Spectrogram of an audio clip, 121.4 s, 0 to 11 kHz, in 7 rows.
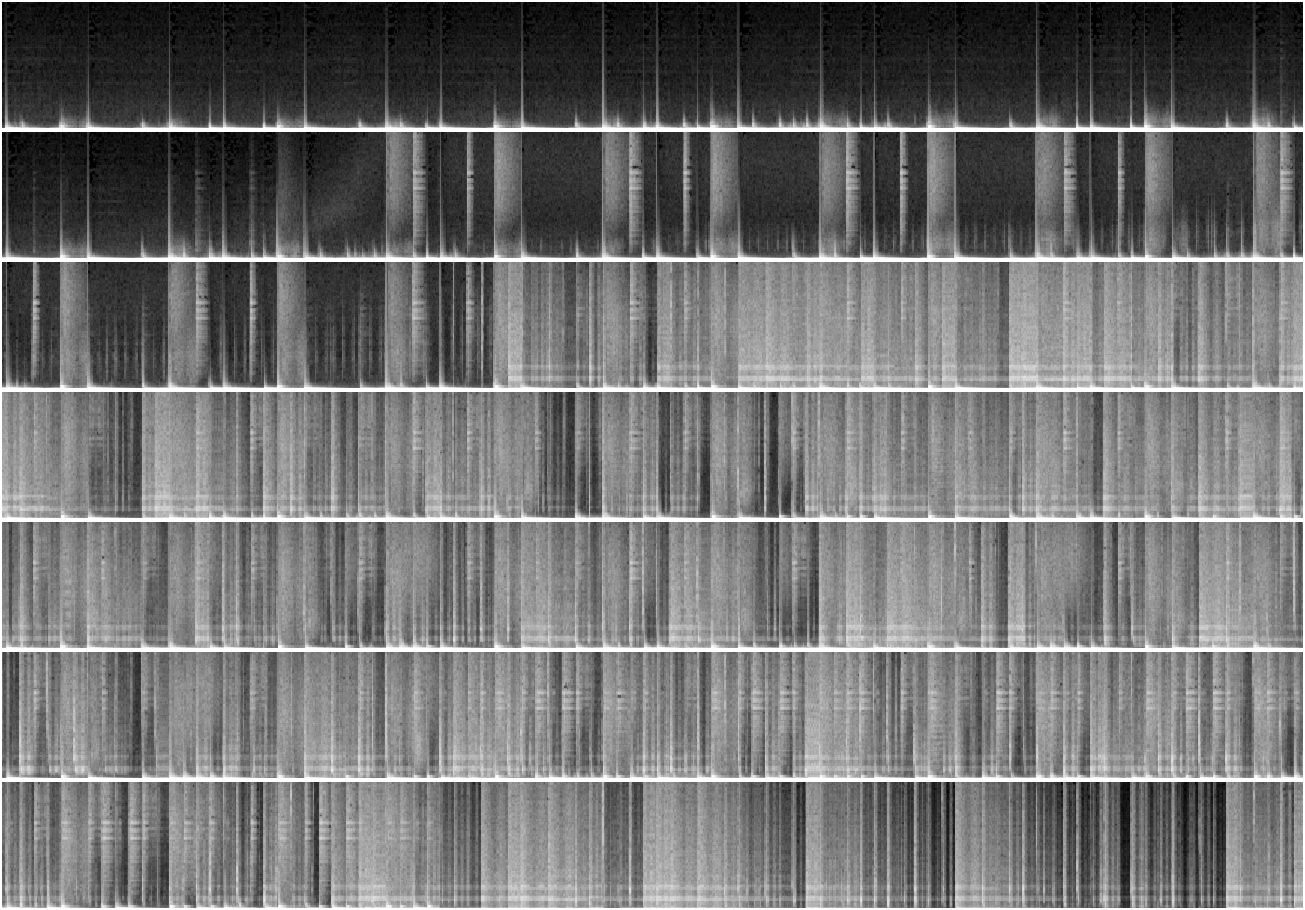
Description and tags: Ambient / Experimental / Chillwave Drum Loop Created with Ableton Live 10
83 BPM
Key of Bm
April 2020
beat, breakbeat, digital, drum, drum-loop, drums, electronic, evolving, glitch, groove, lofi, multisample, noise, percussion, percussive, rhythm, static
